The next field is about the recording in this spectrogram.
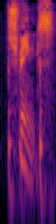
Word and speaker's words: Sphinx: How do you pronounce that? – Sphinx. – Sphinx. – Sphinx. Yeah. Sphinx. You know, it's like the Egyptian Sphinx.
